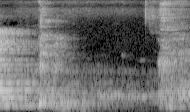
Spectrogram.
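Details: Preacher delivering a Bengali sermon in a reverberant room: a voiced sound cuts off into a sharp cough-like burst, then rough throat clearing; cough and throat clearing.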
